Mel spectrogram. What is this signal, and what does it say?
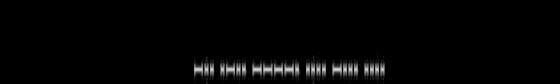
Morse code, heard as a keyed tone, about 46 wpm, 700 Hz. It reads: DL9HBH
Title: DXCC-100 Call Signs - 6 Characters - 45wpm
